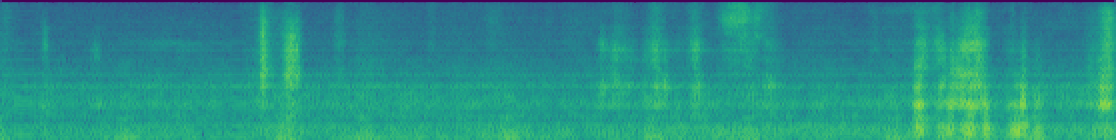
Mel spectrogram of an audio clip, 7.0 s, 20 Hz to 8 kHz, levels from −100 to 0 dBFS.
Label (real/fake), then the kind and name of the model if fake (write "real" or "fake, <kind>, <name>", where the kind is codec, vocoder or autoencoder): fake, vocoder, WaveNeXt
